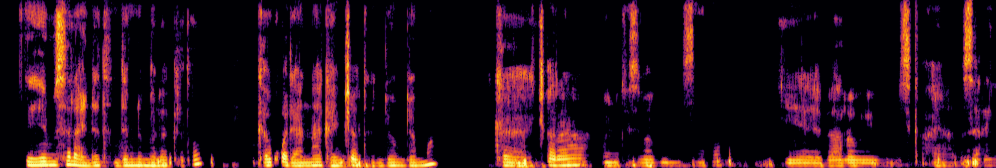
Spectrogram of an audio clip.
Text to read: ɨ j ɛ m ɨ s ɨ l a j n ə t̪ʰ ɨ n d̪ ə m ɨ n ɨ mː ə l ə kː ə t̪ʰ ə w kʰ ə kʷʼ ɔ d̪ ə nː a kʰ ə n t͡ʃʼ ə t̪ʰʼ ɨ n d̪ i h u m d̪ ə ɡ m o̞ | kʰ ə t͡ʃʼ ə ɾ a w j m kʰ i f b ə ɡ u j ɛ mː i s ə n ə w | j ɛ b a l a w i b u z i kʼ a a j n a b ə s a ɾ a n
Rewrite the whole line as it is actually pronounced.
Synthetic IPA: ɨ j ɛ m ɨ s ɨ l a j n ə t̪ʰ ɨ n d̪ ə m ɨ n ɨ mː ə l ə kː ə t̪ʰ ə w kʰ ə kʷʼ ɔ d̪ a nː a kʰ ə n t͡ʃʼ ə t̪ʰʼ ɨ n d̪ i h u m d̪ ə ɡ m o̞ | kʰ ə t͡ʃʼ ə ɾ a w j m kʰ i s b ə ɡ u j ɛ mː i s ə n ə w | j ɛ b a l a w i m u z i kʼ a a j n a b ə s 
